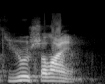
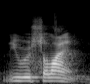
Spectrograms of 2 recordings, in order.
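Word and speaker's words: Yerushalayim (ירושלים): So it's spelled as if it was written Yeru and Shalem, but it's pronounced Yerushalayim, right?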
